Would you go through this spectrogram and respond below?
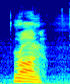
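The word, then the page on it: wrong: Canadian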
